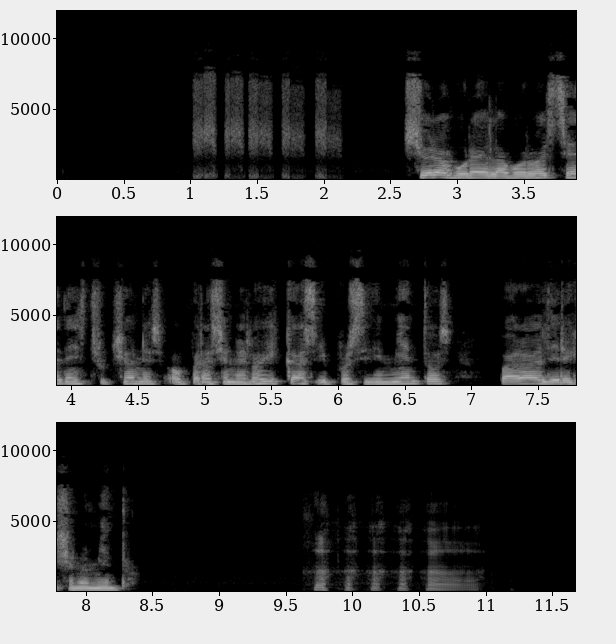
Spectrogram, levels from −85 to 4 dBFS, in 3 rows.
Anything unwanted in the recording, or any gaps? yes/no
yes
